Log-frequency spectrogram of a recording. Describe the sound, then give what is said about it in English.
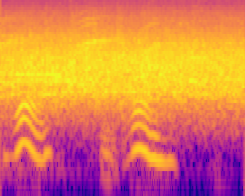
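A clapping sound effect: a steady wash of dense applause runs the whole way through, with a voice calling out twice over it in short rising-and-falling bursts. “You putting the clapping thing on there?”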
